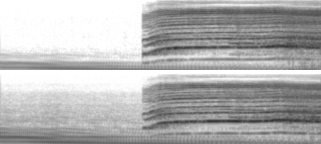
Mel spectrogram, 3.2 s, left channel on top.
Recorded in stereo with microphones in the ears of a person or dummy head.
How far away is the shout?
About 0.6 m.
